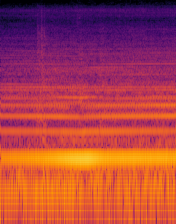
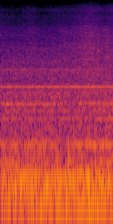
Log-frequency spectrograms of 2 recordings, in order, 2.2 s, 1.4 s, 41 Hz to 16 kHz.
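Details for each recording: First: Land Rover Discovery Td5 diesel with the key on, during a diesel leak hunt near the fuel filter: a steady, fairly loud whine at one pitch. Thought to be a noisy fuel pump, which is suspected rather than confirmed. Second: Land Rover Discovery Td5 diesel, ignition on after fuel-line copper washers were cleaned and PTFE-sealed: even, steady low electric hum of the lift pump priming and building pressure; no leaks now.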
